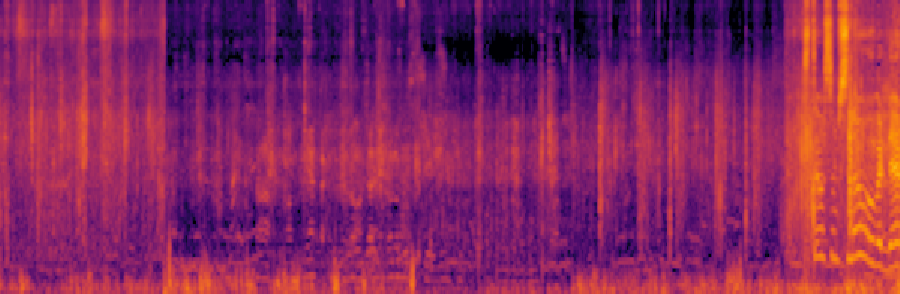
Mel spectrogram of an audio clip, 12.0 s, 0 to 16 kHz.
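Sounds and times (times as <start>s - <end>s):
footsteps on a path: 0.0s - 12.0s.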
